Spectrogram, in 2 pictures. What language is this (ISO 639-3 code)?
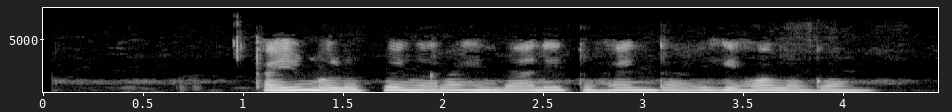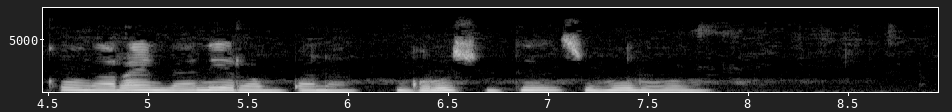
ukv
